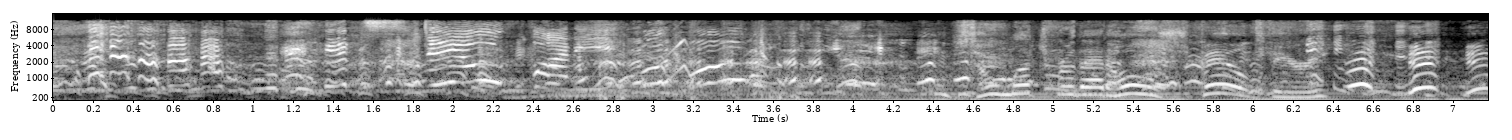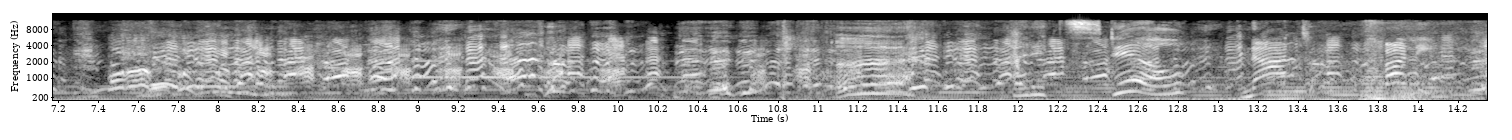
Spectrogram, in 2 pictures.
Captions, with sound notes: [giggling] It's still funny! So much for that whole spell theory. [laughter continues] Ugh! It's still not funny!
